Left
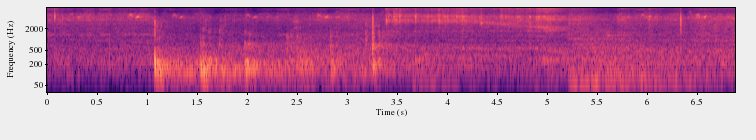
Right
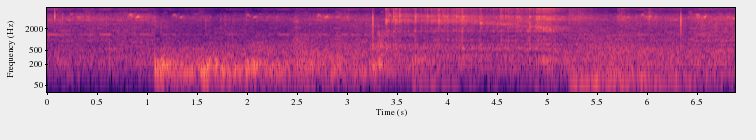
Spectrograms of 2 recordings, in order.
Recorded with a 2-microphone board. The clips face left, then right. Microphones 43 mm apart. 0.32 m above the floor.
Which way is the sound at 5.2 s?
20° left (ahead or behind).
